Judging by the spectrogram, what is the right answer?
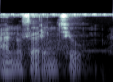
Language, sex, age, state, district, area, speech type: Telugu, male, 30-45, Andhra Pradesh, Chittoor, urban, read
